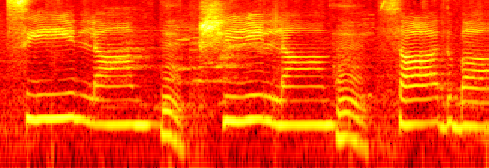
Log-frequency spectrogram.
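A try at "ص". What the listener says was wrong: साद नहीं, ये सीन बन गया इस तरह से। कैसे पढ़ेंगे? साद बा, मोटा करके साद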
